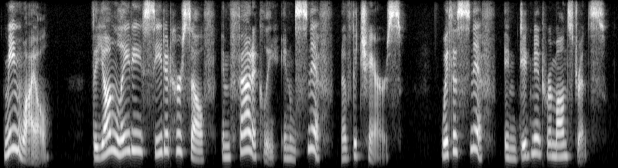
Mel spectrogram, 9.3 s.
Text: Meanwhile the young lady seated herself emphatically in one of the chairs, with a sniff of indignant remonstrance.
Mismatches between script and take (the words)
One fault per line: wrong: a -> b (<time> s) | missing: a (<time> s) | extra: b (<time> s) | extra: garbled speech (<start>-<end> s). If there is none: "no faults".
wrong: one -> sniff (4.4 s)
missing: of (7.4 s)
